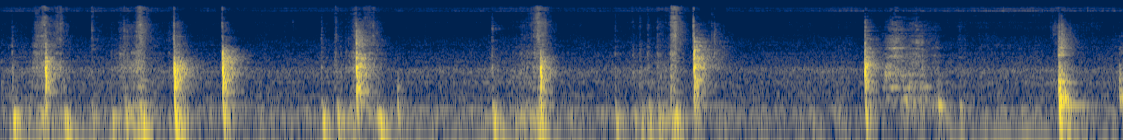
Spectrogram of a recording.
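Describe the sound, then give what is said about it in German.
A knife cuts a carrot into centimetre-wide slices on a cutting board, making many sharp, irregular knocks on the board. Quiet gaps separate them, and no one speaks. “Die bleibt dann schön liegen auf dem Schneidbrett. Und mache mir dann auch so Zentimeter breite Scheibchen.”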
